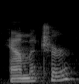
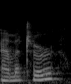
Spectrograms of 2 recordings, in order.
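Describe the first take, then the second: First: The middle consonant is a ch sound. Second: The middle consonant is a clear t sound. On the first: This is the American pronunciation. "we say amateur with a C H sound" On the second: This is the British pronunciation. "I think they say amateur, amateur with a T"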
